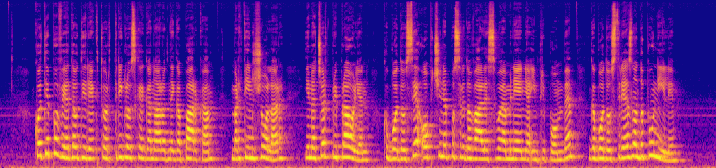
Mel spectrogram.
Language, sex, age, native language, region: Slovenian, female, 18-29, Slovenian, Coastal Karst region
